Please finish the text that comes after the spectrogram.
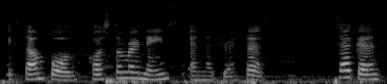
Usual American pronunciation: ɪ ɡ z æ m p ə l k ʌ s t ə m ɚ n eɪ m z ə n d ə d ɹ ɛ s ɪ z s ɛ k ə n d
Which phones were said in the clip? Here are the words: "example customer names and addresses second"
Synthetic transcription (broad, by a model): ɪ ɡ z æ m p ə l k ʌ s t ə m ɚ n eɪ m s ə n d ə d ɹ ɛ s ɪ s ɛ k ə n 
